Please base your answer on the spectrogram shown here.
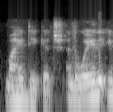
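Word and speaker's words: Maja Djikic: to spell it for you it's her name Maya diage and the way that you spell that is m a j a DJ i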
